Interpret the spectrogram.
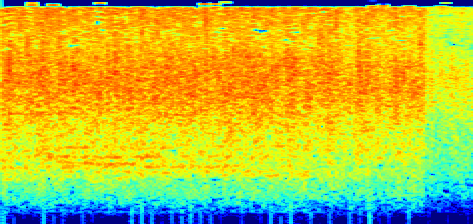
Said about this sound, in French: Je voulais que nous puissions tous acclamer et applaudir la parole du Seigneur.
